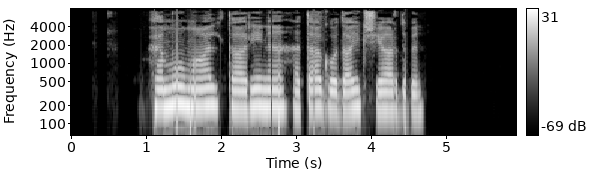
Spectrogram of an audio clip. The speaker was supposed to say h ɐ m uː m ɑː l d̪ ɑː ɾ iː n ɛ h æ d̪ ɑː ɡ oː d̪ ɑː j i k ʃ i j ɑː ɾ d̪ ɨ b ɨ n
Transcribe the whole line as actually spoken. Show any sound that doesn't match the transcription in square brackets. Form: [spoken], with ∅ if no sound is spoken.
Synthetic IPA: h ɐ m uː m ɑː l [t̪] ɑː ɾ iː n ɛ h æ [t̪] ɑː ɡ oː d̪ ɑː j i k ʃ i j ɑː ɾ d̪ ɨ b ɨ n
